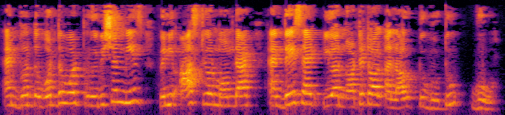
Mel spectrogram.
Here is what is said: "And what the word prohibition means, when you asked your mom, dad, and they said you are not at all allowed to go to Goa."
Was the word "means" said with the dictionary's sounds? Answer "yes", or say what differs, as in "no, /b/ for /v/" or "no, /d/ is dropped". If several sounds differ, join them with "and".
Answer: yes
